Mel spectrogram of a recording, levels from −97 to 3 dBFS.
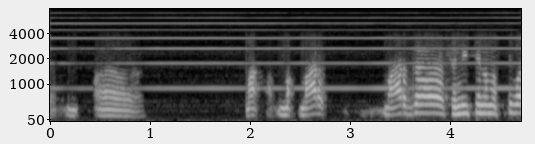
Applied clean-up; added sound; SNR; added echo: none; Bowed string instrument; 12 dB; none.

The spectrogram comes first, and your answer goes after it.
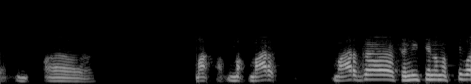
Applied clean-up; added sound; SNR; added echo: neural mask model DeepFilterNet 3.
